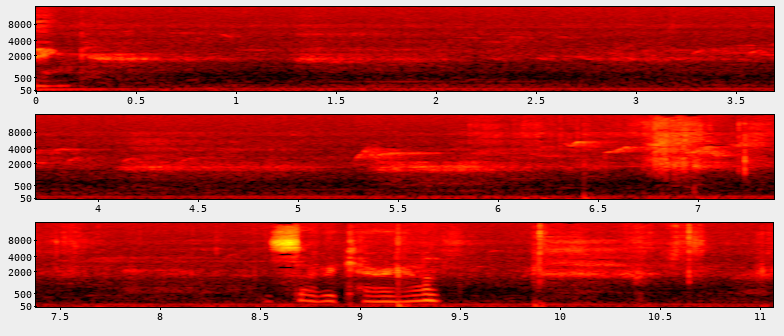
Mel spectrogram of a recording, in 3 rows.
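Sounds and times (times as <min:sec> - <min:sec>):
faint bird chirps: 0:00.0 - 0:08.2
low steady rumble: 0:00.0 - 0:11.0.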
